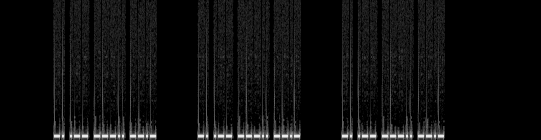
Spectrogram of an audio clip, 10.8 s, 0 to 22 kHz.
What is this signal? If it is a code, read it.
Morse code, heard as a keyed tone, about 31 wpm, 700 Hz. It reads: NW8Q NW8Q NW8Q
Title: USA Call Signs - 4 Characters - Repeated 3x - 30wpm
